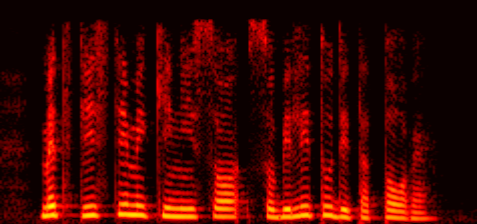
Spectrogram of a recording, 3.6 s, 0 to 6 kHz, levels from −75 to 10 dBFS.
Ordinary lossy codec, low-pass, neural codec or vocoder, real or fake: MP3, 48 kbps; 5.4 kHz; codec, 16 kHz in and 24 kHz out, 1 kbps, XY-Tokenizer; fake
